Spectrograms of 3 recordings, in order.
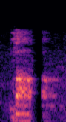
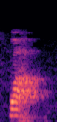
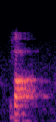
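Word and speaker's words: प: You have to put both the lips together and say pa.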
